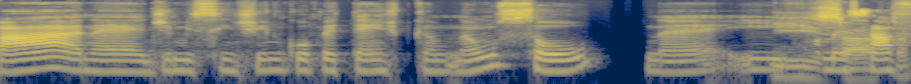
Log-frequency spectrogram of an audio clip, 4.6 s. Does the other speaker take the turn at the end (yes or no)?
no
